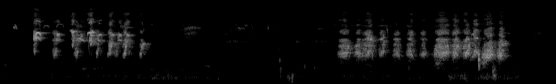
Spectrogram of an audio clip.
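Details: Juvenile red-billed blue magpies (Urocissa erythroryncha), recently fledged and fed by a parent, in Uttarakhand, India, give two bursts of harsh, raspy, rapidly repeated notes, each over a second long, with a short quiet gap between.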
